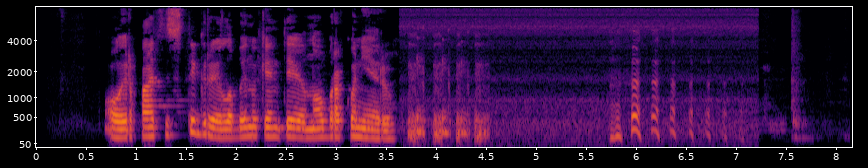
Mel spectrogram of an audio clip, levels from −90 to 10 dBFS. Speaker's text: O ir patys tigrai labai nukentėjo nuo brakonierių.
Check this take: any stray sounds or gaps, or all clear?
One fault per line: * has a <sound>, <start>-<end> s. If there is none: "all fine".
* has a laugh, 3.7-4.6 s
* has a laugh, 5.7-7.1 s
